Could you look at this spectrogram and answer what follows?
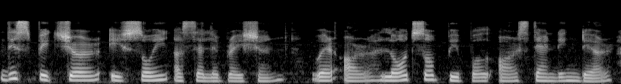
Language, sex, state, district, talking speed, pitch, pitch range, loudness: English, female, Arunachal Pradesh, Lower Dibang Valley, 135 wpm, 180 Hz, 160-200 Hz, -17 LUFS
